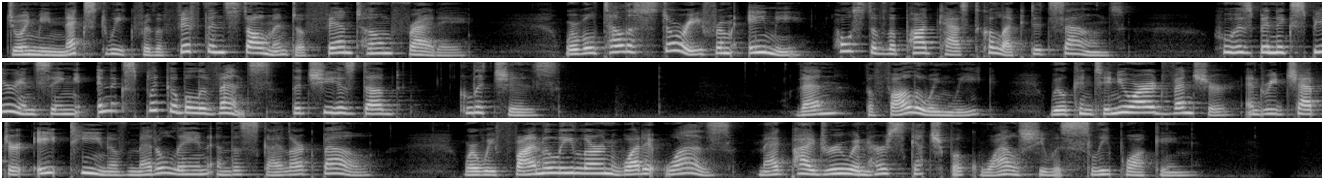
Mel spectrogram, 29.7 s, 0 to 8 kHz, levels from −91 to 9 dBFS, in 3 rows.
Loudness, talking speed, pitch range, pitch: -19 LUFS, 140 wpm, 185-275 Hz, 230 Hz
